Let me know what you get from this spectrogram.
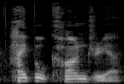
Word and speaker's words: hypochondria: 그 다음에 건강염려증 hypochondria. 그래서 CH이지만 CH로 발음을 안 해요. hypochondria 이라고 안 하고 hypochondria 이라고 하시면 되고 every time he gets sick he thinks he has cancer.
